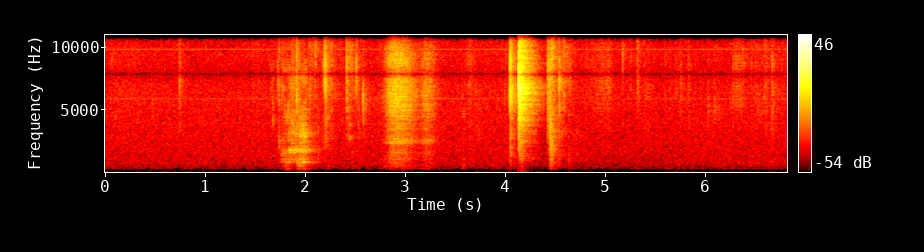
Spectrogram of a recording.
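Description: Breaths and sniffs through the nose, with wet mouth sounds, from a mouth packed with marshmallows: three short bursts about two, three and four seconds in, the last the loudest.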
